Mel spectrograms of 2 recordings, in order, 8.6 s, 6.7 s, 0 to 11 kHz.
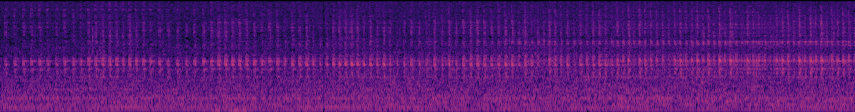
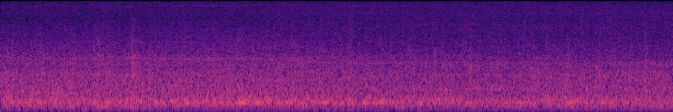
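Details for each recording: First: Brand-new EFE/Kernow Southern Railway CC1/Booster (Class 70) model locomotive running in one direction: faint quick steady ticking over soft motor hum, lumpy and creaky, like clockwork; smooth the other way, clicking from the drive. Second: EFE/Kernow Southern Railway CC1 Booster model locomotive at 50% speed hauling a train: steady, even hum with faint track clicks, no whine or catch, drawing 200 milliamps under good load; runs normally after the noise in one direction settled.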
